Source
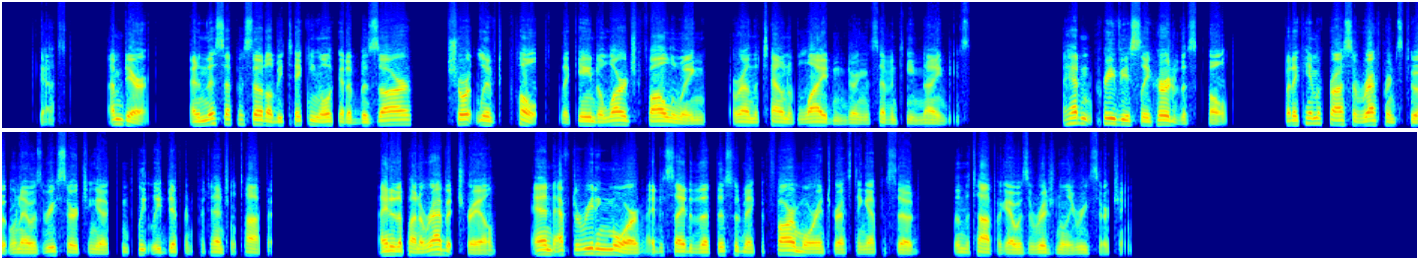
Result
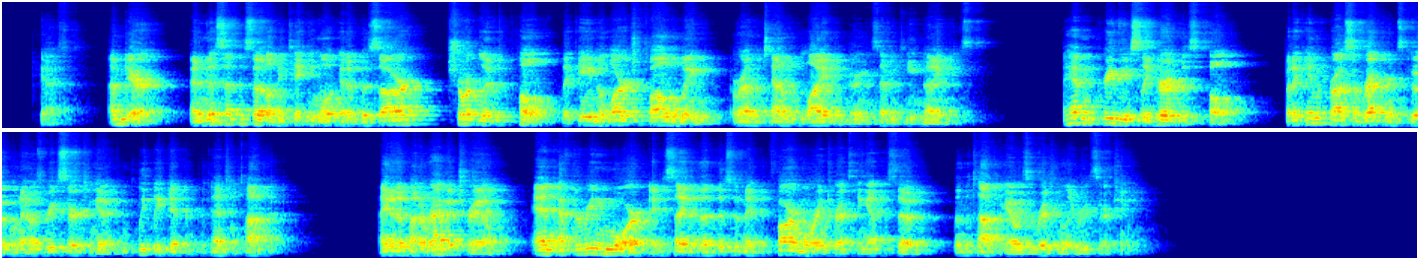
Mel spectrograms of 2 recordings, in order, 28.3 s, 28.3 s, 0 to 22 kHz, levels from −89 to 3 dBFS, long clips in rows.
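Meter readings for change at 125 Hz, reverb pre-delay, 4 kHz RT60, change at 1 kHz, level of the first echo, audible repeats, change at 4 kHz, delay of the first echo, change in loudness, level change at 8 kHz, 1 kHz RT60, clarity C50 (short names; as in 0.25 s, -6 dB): +0.5 dB, 5 ms, 0.60 s, +0.5 dB, -10.0 dB, 1, 0.0 dB, 0.126 s, +0.5 dB, +0.5 dB, 0.65 s, 4.0 dB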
